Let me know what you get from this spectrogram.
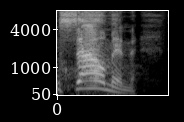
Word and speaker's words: salmon: There's an L in salmon. Salmon. Almond. Egg. Say it right.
